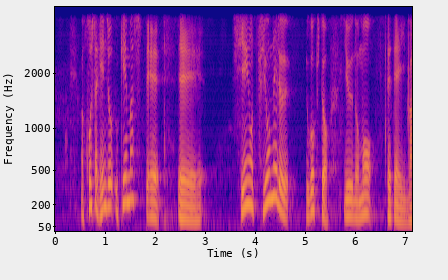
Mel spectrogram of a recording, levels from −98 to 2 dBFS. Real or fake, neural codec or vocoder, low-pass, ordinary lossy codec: fake; codec, 16 kHz, 4 kbps, X-Codec, WavLM features, trained on Multilingual LibriSpeech; 3.6 kHz; none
